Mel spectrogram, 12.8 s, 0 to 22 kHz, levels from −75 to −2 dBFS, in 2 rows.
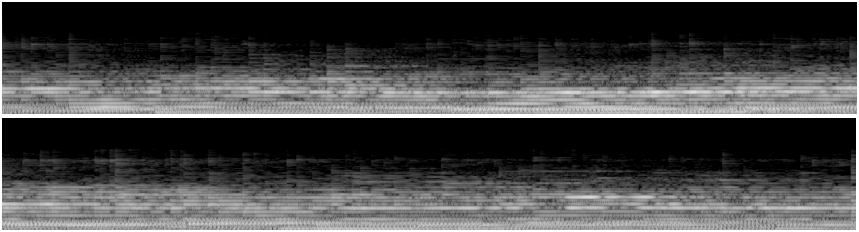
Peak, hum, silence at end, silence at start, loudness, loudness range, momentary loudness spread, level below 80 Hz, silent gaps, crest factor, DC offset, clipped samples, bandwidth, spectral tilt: -4 dBFS; none; 0 s; 0 s; -19 LUFS; 3 LU; 5 LU; -30 dBFS; none; 14 dB; under 0.1%; under 0.1%; 7 kHz; -9.5 dB/octave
